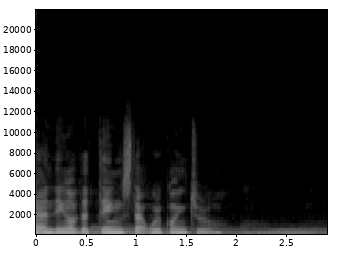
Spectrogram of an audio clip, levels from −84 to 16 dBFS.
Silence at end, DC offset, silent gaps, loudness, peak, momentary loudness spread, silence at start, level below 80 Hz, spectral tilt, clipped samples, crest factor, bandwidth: 0 s; under 0.1%; none; -30 LUFS; -16 dBFS; 19 LU; 0 s; -62 dBFS; -7 dB/octave; under 0.1%; 14 dB; 11 kHz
